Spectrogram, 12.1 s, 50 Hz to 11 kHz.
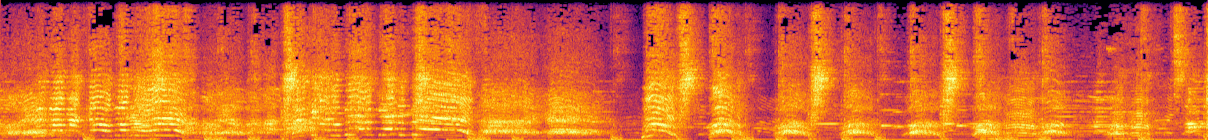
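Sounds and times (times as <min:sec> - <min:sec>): crowd noise: 0:00.0 - 0:12.0
hip-hop beat: 0:00.0 - 0:12.0
vocal-like melodic figure: 0:08.9 - 0:12.0.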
